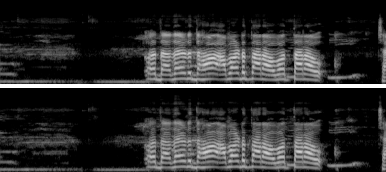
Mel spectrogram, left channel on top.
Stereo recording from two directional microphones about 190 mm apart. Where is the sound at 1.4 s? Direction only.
Centre (ahead or behind).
